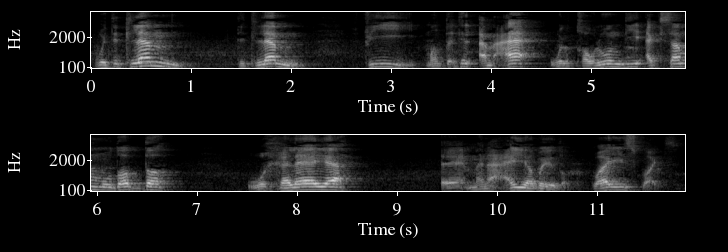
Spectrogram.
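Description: A man's voice: medium pitch, lively intonation, normal speed, fairly bright tone, echoey room. A man with an Egyptian Arabic accent hosts a live stream as a doctor, answering viewer questions in a blunt, teasing, lecturing way.

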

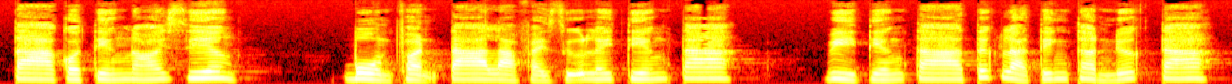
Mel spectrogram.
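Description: A woman voicing a stern, earnest middle-aged father who lectures his son in grave, measured tones in an audiobook story. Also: mid-range voice, fairly even intonation, close to an everyday voice. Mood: earnest lecturing.

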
